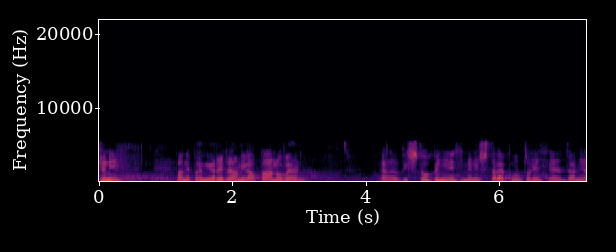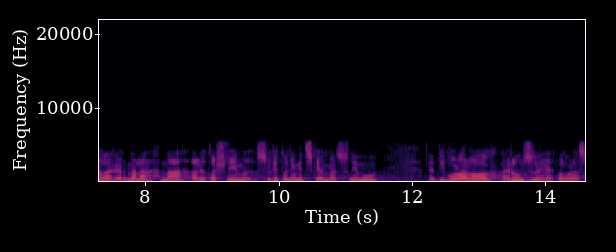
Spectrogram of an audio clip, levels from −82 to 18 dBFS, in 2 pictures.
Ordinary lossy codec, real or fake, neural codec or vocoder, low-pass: Opus, 32 kbps; fake; codec, 24 kHz, 1 kbps, SNAC; 5.4 kHz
